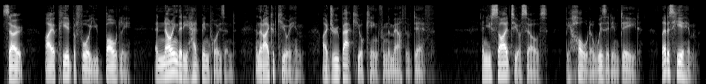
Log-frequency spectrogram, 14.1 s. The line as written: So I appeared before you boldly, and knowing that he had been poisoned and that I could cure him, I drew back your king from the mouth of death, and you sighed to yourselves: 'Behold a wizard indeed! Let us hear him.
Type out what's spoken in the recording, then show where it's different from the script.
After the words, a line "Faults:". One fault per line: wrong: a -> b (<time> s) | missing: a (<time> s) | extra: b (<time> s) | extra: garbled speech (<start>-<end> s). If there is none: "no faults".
So I appeared before you boldly, and knowing that he had been poisoned and that I could cure him, I drew back your king from the mouth of death, and you sighed to yourselves: 'Behold a wizard indeed! Let us hear him.
Faults:
no faults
